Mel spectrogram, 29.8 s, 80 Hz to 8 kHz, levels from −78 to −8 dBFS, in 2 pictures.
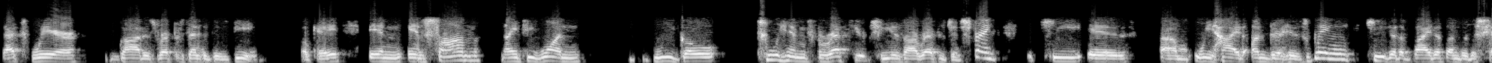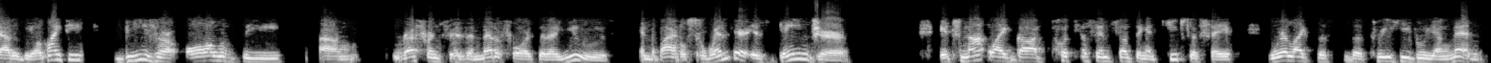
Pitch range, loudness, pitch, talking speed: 115-165 Hz, -15 LUFS, 125 Hz, 165 wpm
